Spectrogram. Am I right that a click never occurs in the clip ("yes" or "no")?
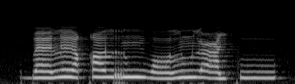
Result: yes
